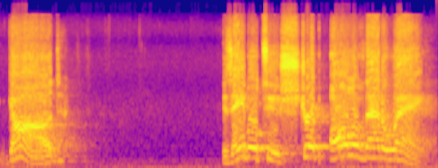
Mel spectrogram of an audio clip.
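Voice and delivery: high, loud preacher's cry; full-force pulpit preaching; impassioned preaching. Acted. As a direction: preach it out to the back row.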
